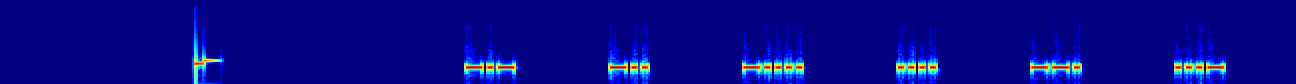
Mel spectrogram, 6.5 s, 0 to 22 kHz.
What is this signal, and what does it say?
Morse code, heard as a keyed tone, about 41 wpm, spaced as for 15 wpm, 700 Hz. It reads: KD6HGV
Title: USA Call Signs - 6 Characters - 6x Character Spacing - 45wpm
